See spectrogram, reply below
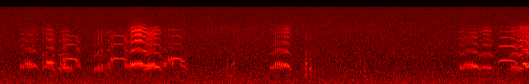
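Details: Common cranes at Campo Maior give loud, rolling, trumpeting calls in several overlapping bursts, with a long pause before the last outburst, over soft background hiss.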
